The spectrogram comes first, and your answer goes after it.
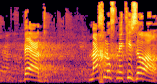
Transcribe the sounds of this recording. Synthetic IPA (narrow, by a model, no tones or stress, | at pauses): bead̪ | maχlufmikizoaʁ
